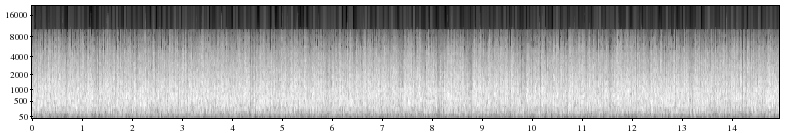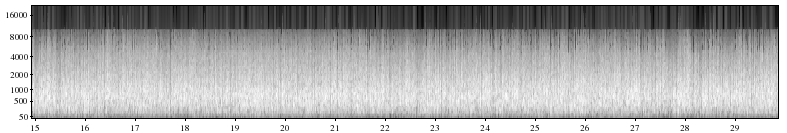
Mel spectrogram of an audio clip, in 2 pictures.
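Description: Regional passenger train running at speed, heard from an open carriage window: a loud, steady rush of wind and running noise from the train.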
